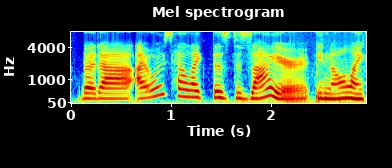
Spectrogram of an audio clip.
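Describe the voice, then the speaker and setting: The speaker is a woman. She speaks with a Brazilian accent. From small town in Brazil. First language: Portuguese. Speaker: marketing businesswoman. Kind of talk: interview, personal testimony. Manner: hesitant, many fillers.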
